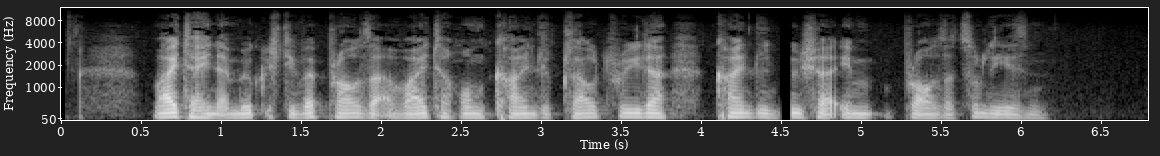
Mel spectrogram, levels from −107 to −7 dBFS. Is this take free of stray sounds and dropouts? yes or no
no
